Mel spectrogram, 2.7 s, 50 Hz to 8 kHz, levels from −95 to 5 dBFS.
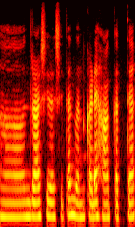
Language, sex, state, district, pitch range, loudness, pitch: Kannada, female, Karnataka, Shimoga, 180-185 Hz, -21 LUFS, 185 Hz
